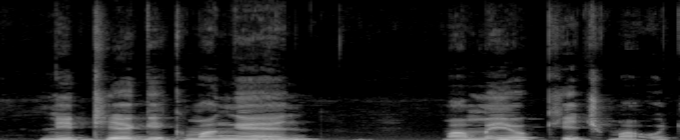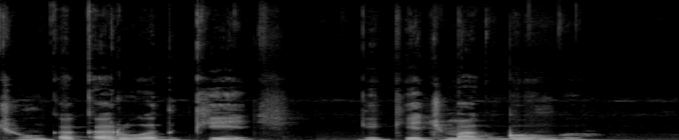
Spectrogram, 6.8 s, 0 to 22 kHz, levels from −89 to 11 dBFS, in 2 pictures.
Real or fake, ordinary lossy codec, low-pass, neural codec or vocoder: real; none; none; none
